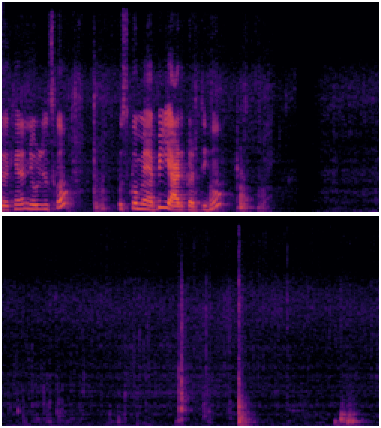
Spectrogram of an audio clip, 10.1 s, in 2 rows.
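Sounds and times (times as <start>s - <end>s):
vegetables sizzling in a wok: 0.0s - 10.0s.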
